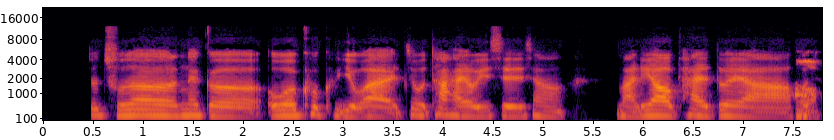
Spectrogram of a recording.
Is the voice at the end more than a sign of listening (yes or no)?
no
